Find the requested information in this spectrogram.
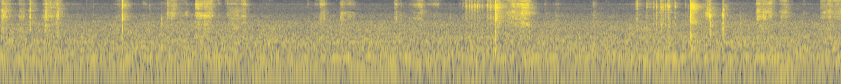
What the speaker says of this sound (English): Carefully using our scissors, we're just going to make a few small indents on the side.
